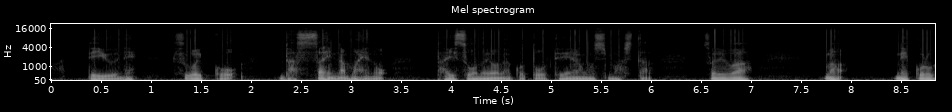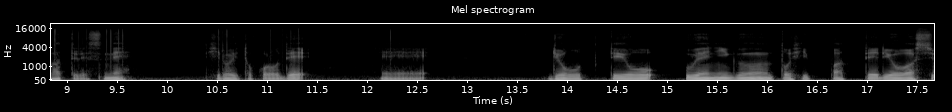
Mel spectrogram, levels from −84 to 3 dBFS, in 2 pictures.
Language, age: Japanese, 40-59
